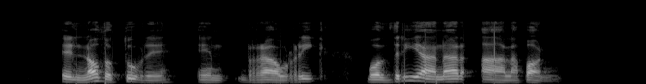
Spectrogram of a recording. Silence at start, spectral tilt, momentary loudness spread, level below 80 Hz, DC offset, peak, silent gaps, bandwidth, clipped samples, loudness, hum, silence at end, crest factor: 0.6 s; -5 dB/octave; 12 LU; -68 dBFS; under 0.1%; -10 dBFS; none; 8 kHz; under 0.1%; -31 LUFS; none; 0.95 s; 20 dB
